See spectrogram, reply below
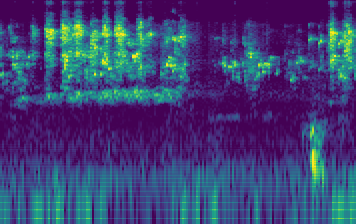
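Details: Young baby chicks eating peep in a dense, overlapping chorus of high, thin chirps, several each second, with a soft low pecking sound briefly near the end.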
